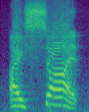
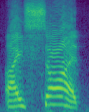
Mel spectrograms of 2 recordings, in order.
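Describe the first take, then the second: No difference in how they are said.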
